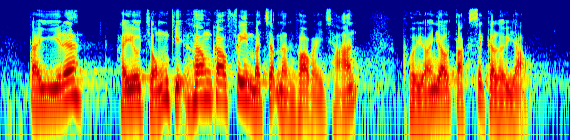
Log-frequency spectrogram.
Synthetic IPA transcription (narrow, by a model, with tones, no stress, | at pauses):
t̪ɐ˨jːiː˨lɛː˥hɐ˨jːi˧wt͡sʊ˨˥ŋkiː˧t̚ɦœː˥ŋkaː˥wfe˥jmɐ˨t̚t͡sɐ˥t̚mɐ˨˩nfaː˧wɐ˨˩jt͡sʰa̰ː˨˥n | pʰuː˨˩jœː˨˧ŋjɐ˨˧wt̪ɐ˨k̚sɪ˥kːɛ˧lɵ˨˧ɥjɐ̰˨˩w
